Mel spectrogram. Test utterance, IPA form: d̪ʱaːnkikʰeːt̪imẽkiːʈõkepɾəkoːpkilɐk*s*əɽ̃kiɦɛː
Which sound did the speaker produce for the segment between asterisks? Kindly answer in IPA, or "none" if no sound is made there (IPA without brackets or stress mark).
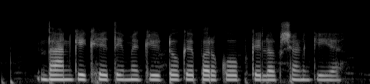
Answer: ʃ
